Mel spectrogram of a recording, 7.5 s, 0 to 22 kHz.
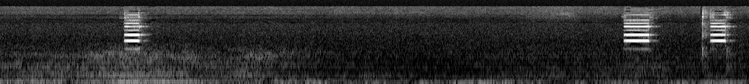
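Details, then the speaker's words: Three short high electronic beeps over low room noise, the curing lamp's 20-second timer signal while light-curing clear composite over a titanium thread in podiatry. "20 секунд 20 40 секунд у них у этих ламп есть таймер я устанавливаю на 20 секунд"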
